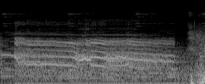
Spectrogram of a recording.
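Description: A character in a Russian bus simulator video game screams while falling, a single sustained high wail lasting over a second and a half, loud and alone before cutting off.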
